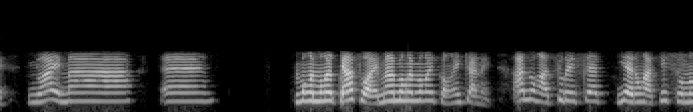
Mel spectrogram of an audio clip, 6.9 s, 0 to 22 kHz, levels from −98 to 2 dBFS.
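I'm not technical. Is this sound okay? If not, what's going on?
Yes, no faults here.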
